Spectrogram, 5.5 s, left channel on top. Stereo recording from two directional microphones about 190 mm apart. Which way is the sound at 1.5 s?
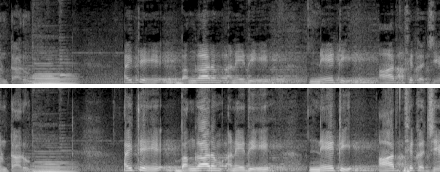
40° right (ahead or behind).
